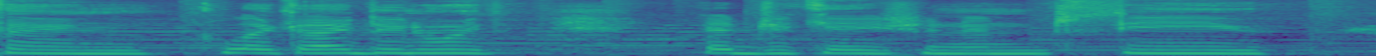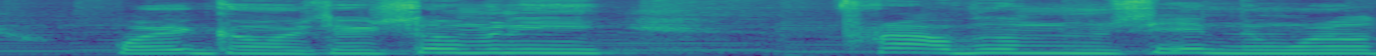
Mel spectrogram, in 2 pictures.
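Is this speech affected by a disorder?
Yes: cerebral palsy.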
